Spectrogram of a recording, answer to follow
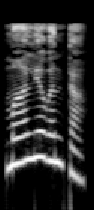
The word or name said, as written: ಮಾಲ್ಯವಂತ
